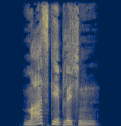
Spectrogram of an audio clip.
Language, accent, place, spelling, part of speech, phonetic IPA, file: German, Germany, Berlin, maßgeblichen, adjective, [ˈmaːsˌɡeːplɪçn̩], De-maßgeblichen.ogg
- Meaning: inflection of maßgeblich: 1. strong genitive masculine/neuter singular 2. weak/mixed genitive/dative all-gender singular 3. strong/weak/mixed accusative masculine singular 4. strong dative plural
